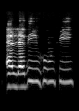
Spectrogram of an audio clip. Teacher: Bibir tak sempat tutup. Hum fi. Ada ruang.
